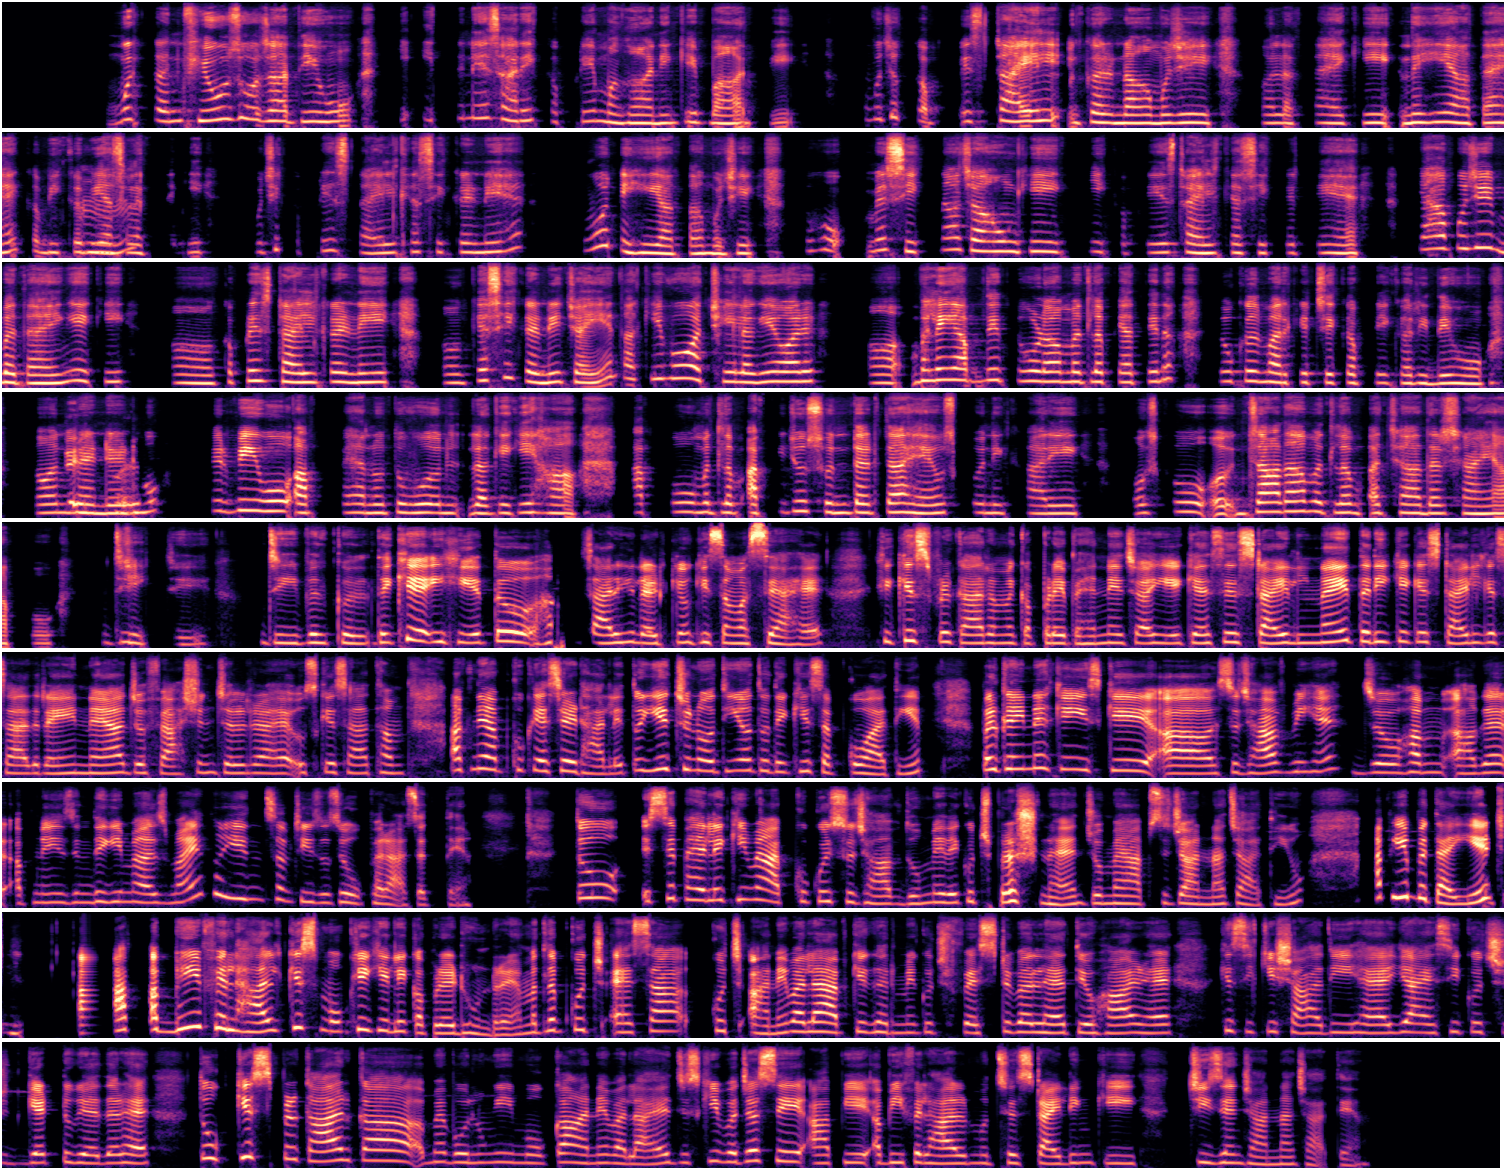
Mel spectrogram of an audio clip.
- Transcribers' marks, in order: in English: "कन्फ्यूज़"; in English: "स्टाइल"; in English: "स्टाइल"; in English: "स्टाइल"; in English: "स्टाइल"; in English: "लोकल मार्केट"; in English: "नॉन ब्रांडेड"; in English: "स्टाइल"; in English: "स्टाइल"; in English: "फेस्टिवल"; in English: "गेट-टुगेदर"; in English: "स्टाइलिंग"
- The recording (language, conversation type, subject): Hindi, advice, कपड़े और स्टाइल चुनने में मुझे मदद कैसे मिल सकती है?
